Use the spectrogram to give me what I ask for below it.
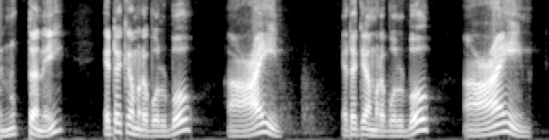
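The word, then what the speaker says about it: عين: নেই এটাকে আমরা বলব আইন এটাকে আমরা বলব আইন এটা ভেতর থেকে চাপ দিয়ে পড়তে হয় আইন গলার ভেতর থেকে আনতে হয় এটাকে আমরা বলবো আইন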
